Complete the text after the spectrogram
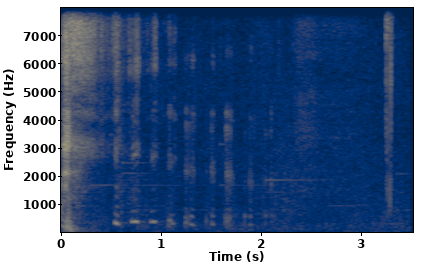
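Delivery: loud breathy burst of laughter. Real, not acted. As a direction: let out a loud airy laugh. Laughing after thanking viewers.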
